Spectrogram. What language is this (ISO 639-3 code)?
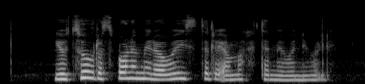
pus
